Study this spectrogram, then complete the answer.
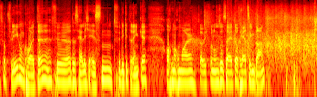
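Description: A man speaks through a microphone to an audience.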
